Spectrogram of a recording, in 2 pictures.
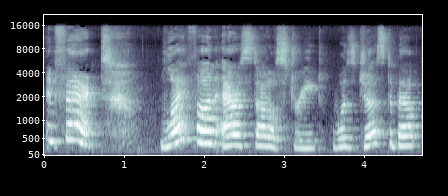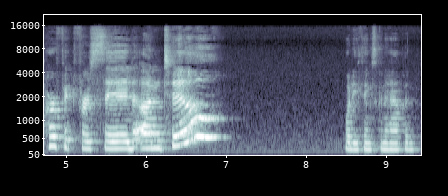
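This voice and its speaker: Woman, picture-book reader, slightly high voice, slow expressive delivery with chatty asides to the listener, roomy sound. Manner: expressive, drawn-out reading with conversational asides. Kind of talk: read-aloud storytelling with questions to the listener.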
